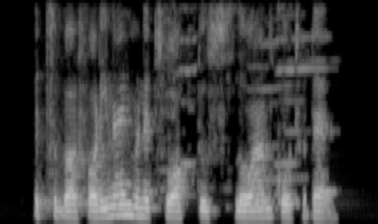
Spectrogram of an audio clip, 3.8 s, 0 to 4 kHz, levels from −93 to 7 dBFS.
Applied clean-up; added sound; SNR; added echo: classical method spectral subtraction.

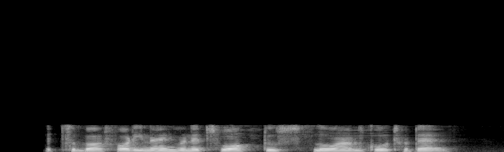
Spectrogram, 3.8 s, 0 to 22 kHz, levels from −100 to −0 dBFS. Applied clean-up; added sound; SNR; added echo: neural mask model DeepFilterNet 3.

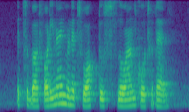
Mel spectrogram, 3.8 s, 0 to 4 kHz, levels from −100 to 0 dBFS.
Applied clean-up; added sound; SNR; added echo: none; none; none; none.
